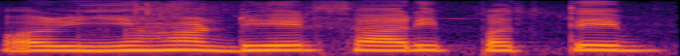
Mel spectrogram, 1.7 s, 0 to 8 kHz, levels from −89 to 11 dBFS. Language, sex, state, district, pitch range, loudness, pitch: Hindi, male, Chhattisgarh, Sukma, 205-220 Hz, -13 LUFS, 210 Hz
